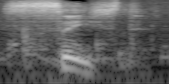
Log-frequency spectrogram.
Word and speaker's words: ceased: Not bad, but it's a soft C. Ceased.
